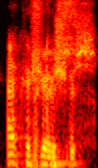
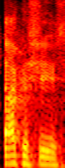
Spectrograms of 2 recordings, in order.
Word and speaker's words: Akershus: Akershus. – Akershus, yeah.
